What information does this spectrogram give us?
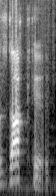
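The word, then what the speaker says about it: Xaku: X or Q yeah x x a KU oh zaku zaku that's it I couldn't pronounce his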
